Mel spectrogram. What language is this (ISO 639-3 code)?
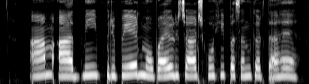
hin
